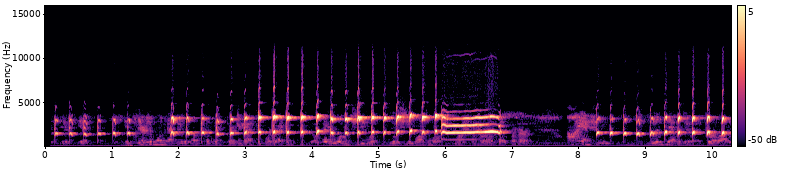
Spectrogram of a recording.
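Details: A male cockatiel (he) makes quick runs of bright, clipped chicken-like clucks with one drawn-out whistled note; he is made to do chicken noises and kisses, and his owner says he looks cute but is very angry.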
